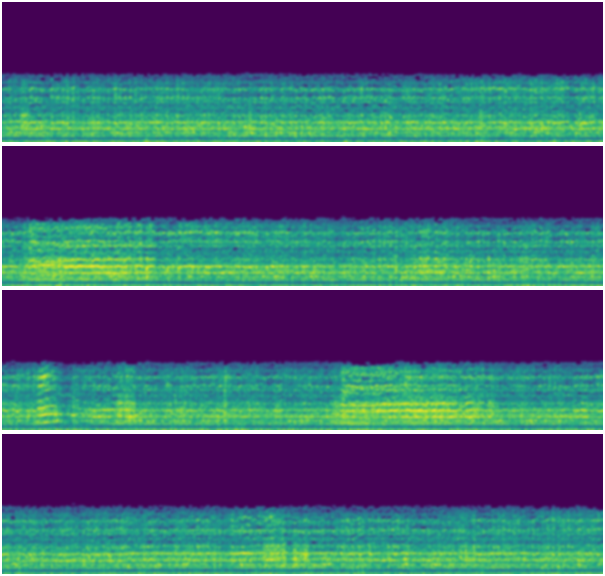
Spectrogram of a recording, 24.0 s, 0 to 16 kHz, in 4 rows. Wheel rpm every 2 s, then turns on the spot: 200, 200, 200, 200, 210, 200, 210, 200, 200, 210, 210, 210.
none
